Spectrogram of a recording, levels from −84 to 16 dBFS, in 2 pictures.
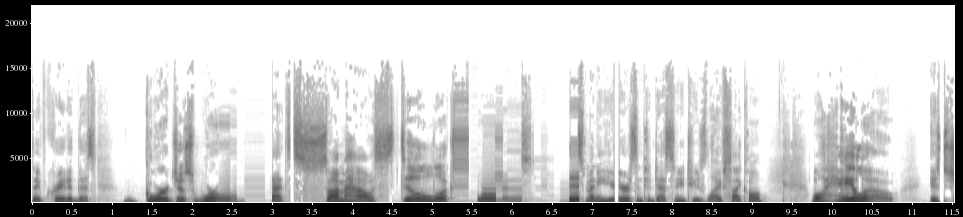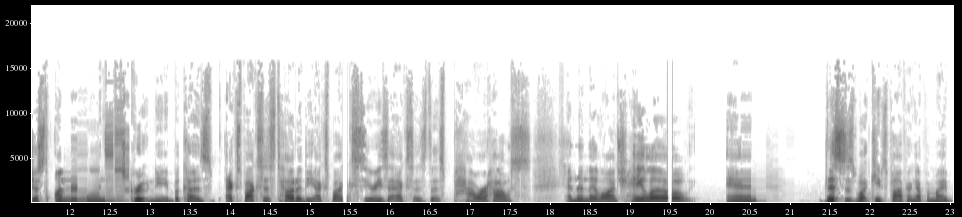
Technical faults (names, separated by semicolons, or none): robotic sound from repeated short buffers; gap at a join of encoded pieces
